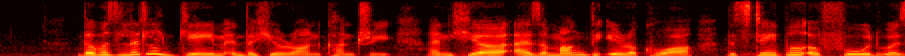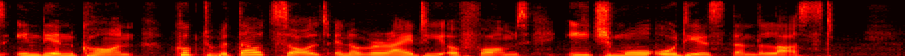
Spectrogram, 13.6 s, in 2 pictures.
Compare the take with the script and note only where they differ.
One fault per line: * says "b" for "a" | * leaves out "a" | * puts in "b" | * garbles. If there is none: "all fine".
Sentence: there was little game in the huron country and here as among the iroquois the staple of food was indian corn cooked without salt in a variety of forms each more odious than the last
all fine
